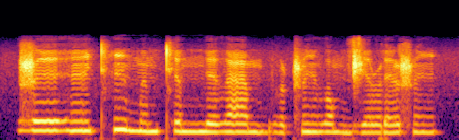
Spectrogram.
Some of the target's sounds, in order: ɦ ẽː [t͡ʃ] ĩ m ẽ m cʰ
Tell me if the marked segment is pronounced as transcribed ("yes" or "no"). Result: no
